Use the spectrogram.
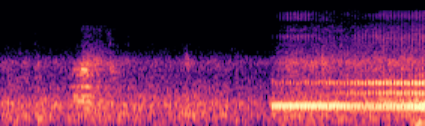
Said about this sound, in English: Phone call.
